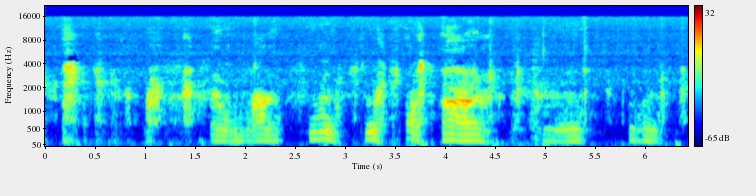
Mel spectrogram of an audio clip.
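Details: Black pug called the prince during a chin-grabbing play game, giving a run of short, voiced grumbling whines, some rising then falling, in quick bursts over several seconds, with a person's voice mixed in.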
